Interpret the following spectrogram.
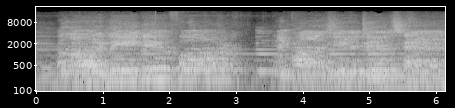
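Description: A choir singing sustained phrases, with a brief break about three seconds in.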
